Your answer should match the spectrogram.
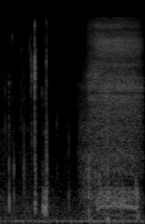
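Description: A few faint clicks, then a person's breathy, hissing breath lasting about half a second near the end.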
